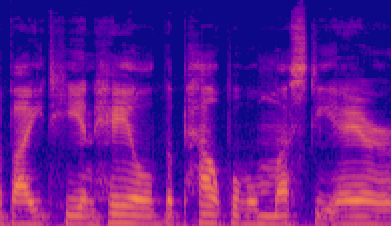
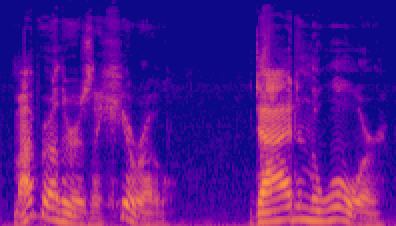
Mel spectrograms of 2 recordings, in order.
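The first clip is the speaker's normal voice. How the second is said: fast, louder heated words; angry hiss; 4 semitones higher, 7 dB louder, faster than usual. Acted. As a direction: spit it out fast in anger. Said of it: "the pianist hissed".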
